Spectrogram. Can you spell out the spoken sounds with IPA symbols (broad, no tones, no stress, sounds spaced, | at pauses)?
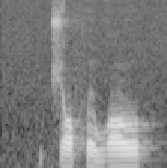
t͡ʃ ɔ f ə w ɔ o̯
